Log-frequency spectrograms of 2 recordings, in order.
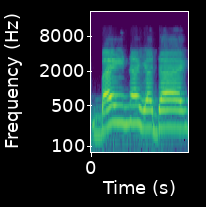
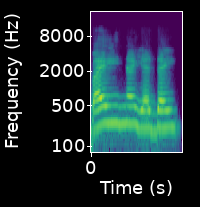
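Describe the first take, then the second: First: The final syllable is drawn out long. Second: The final syllable is kept short and falls. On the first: The speaker calls it wrong. "Jangan baina yadai. Ha, tu salah lah pula. Itu dah jadi panjang" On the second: The speaker calls it right. "So kita baca Quran"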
